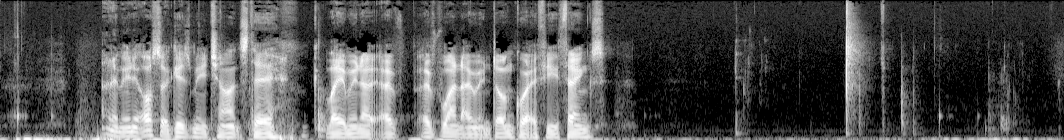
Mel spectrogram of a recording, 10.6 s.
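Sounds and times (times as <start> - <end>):
person drinking water: 0.0 - 1.0, 7.3 - 7.8, 8.8 - 10.6
speech: 1.0 - 6.1.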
